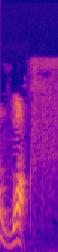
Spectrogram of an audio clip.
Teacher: 그 끝나는 소리가 unvoiced, 울리지 않아요. 즉 여러분의 성대를 쓰지 않아요.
